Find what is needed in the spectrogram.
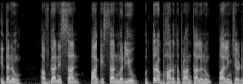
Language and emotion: Telugu, neutral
